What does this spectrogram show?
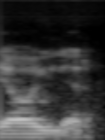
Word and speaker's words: Euler: Bien, si vamos al método de Euler, que lo voy a dejar acá, de Euler, perdón, sería la pronunciación adecuada, arrastro ese déficit de pronunciación.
